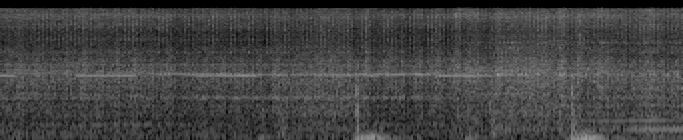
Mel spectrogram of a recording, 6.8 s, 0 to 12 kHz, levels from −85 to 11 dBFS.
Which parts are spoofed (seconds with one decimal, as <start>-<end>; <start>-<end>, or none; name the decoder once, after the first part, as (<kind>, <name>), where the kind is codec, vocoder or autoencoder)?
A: none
